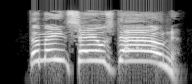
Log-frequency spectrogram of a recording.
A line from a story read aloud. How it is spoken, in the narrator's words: I heard a man shout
